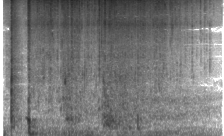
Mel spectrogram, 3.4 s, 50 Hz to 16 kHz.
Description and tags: Carlos R - Diving in a Pool
Sound of a person diving into a pool.
Diving, MUS152, Swimming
